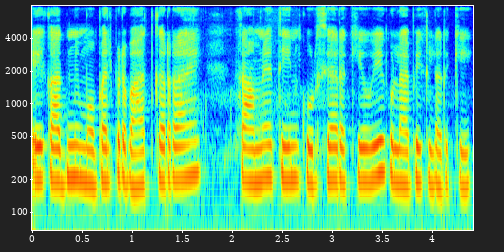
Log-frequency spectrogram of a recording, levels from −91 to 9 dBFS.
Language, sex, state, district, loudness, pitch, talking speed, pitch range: Hindi, female, Maharashtra, Washim, -16 LUFS, 200 Hz, 230 wpm, 190-205 Hz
